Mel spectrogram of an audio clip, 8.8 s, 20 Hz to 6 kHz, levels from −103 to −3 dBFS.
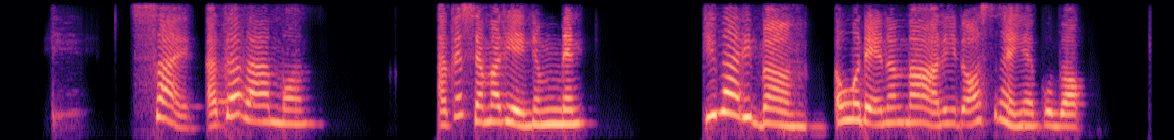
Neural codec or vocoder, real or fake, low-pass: codec, 16 kHz, 0.5 kbps, X-Codec, HuBERT features, trained on general audio; fake; 5.4 kHz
